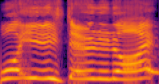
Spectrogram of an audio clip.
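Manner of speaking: put-on shrill, very loud, high-pitched Geordie accent. Showing how to do the Newcastle accent, in a Geordie Shore-style Geordie accent. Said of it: "Learn the Newcastle accent from this".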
